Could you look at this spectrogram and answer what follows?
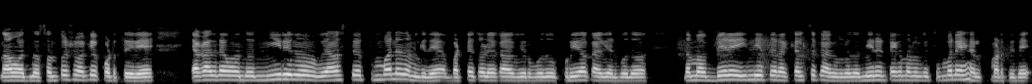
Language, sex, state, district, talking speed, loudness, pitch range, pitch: Kannada, male, Karnataka, Shimoga, 140 wpm, -16 LUFS, 175-210 Hz, 195 Hz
